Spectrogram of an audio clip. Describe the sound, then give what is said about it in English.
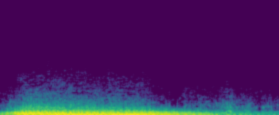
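A speedboat engine roars loudly and steadily, then begins to fade as it pulls away. No voices are heard. “That speedboat, it's gone away.”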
